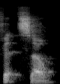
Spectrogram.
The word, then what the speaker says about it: Fico: Fico is pronounced Fitzo.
